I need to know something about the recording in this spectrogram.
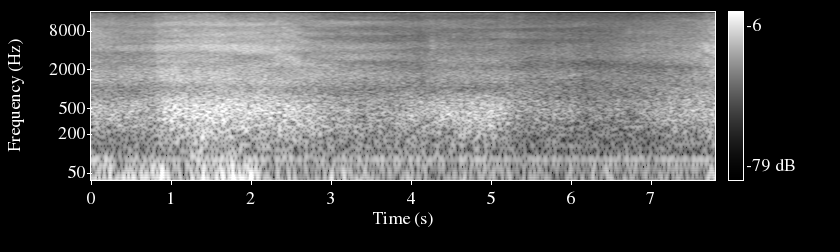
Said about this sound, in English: but something about the big, vast expanse of the ocean and the rhythm of the waves and the tides.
